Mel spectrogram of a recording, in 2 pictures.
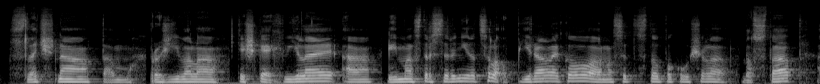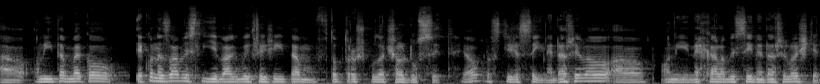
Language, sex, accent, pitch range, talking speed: Czech, male, native, 115-140 Hz, 200 wpm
